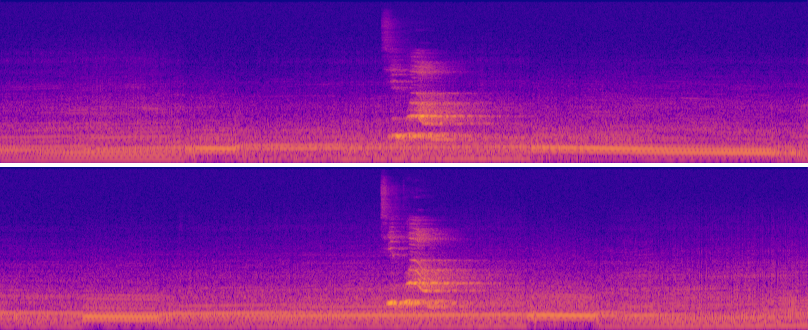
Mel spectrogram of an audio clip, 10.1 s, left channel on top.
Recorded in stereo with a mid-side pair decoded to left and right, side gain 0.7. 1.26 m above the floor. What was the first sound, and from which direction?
A child speaking, 65° right.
